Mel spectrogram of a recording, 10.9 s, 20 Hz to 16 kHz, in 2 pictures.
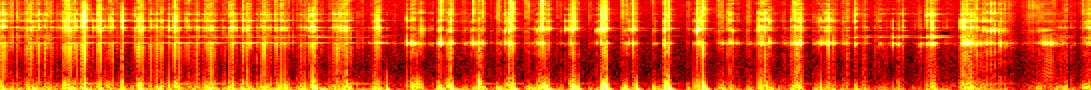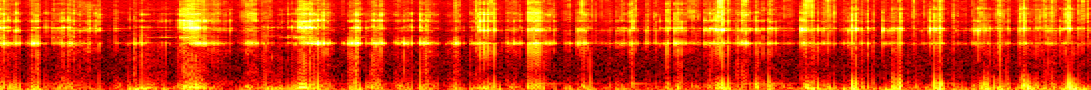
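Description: A tall, hollow, apparently empty cobalt-blue vase of textured, cut-pattern glass is held in one hand and tapped quickly with fingernails. The result is a dense, irregular stream of sharp clicks and rattles, each dying away almost instantly. A faint glassy ring around 2.7 kHz and higher bright tones sound through the clicks.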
